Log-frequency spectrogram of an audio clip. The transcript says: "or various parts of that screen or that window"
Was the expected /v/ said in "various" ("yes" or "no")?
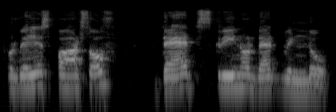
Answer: yes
